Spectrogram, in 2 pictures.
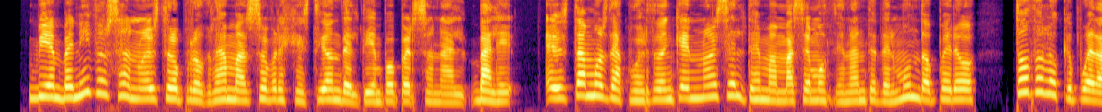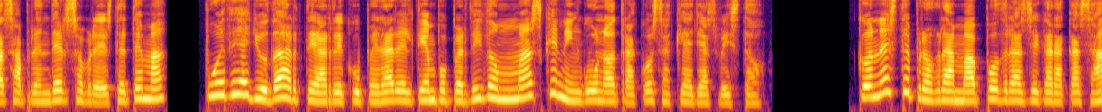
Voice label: spanish f narration, spanish voice demos

